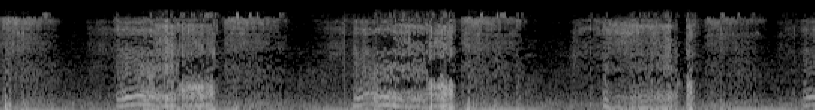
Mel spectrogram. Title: ejandfriends:Bulldog Snores!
